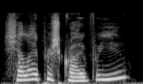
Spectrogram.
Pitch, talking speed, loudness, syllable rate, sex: 220 Hz, 210 wpm, -14 LUFS, 5.5 syllables/s, male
